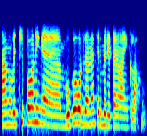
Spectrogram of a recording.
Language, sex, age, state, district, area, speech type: Tamil, female, 18-30, Tamil Nadu, Tiruvarur, rural, conversation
